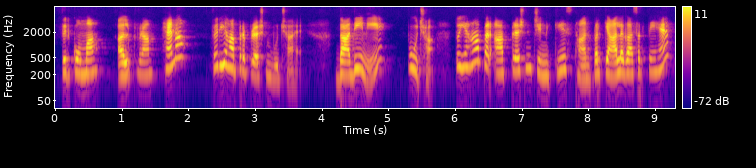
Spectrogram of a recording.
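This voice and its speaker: A woman teacher explaining a worksheet lesson to children, patiently repeating points and asking the class questions. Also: fairly high pitch. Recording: tinny phone-like sound.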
